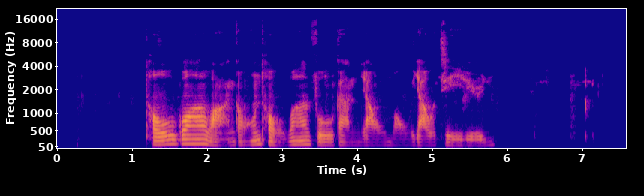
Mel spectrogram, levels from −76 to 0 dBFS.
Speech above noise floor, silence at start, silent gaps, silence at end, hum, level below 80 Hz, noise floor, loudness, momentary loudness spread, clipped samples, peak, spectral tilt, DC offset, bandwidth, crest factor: 49 dB; 1.2 s; none; 0.55 s; none; -70 dBFS; -74 dBFS; -26 LUFS; 18 LU; under 0.1%; -6 dBFS; -5.5 dB/octave; under 0.1%; 15.5 kHz; 22 dB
